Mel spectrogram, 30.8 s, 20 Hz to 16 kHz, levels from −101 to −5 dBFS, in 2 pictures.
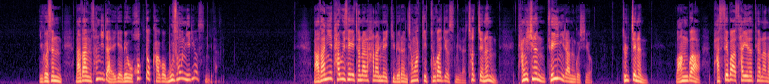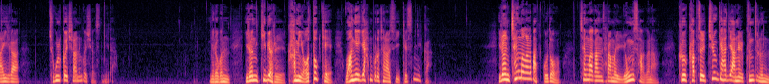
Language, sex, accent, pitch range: Korean, male, native, 125-205 Hz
